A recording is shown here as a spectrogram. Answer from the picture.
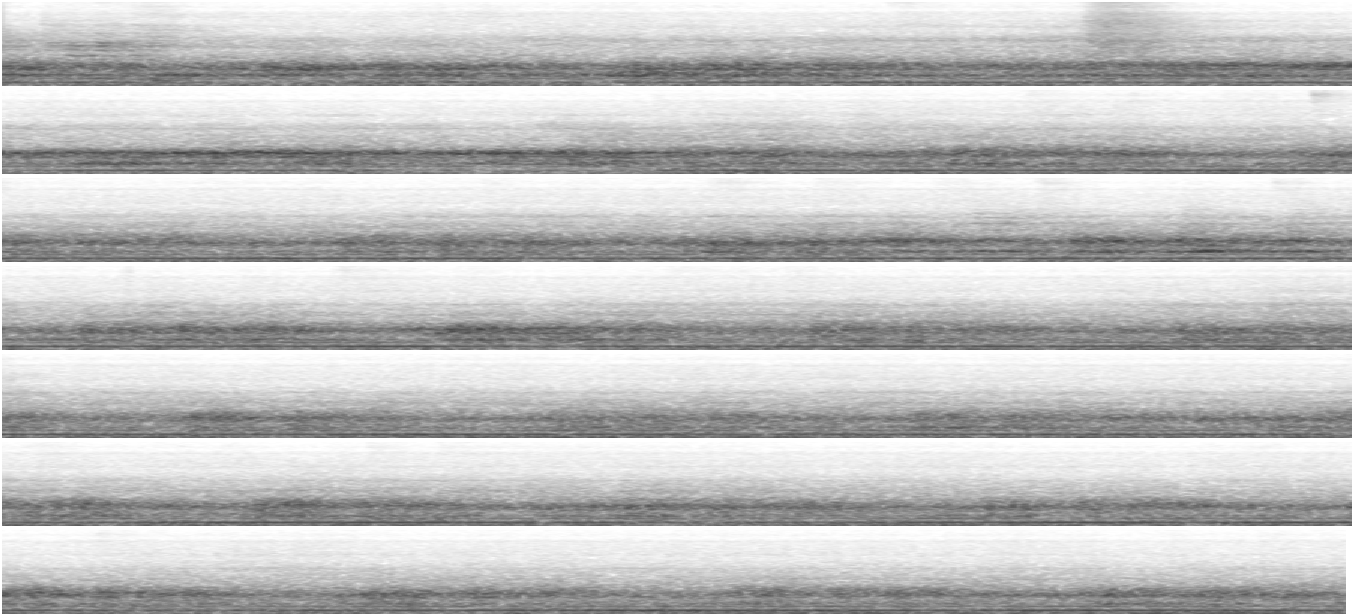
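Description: An MRT metro train running steadily along an elevated track, heard from inside the carriage: an even running rumble with one constant low hum.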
